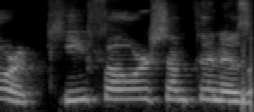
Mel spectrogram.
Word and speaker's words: kitfo: What about part of the pronunciation, but kitfo or kifo or something is like, Oh yeah, kitfo.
